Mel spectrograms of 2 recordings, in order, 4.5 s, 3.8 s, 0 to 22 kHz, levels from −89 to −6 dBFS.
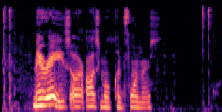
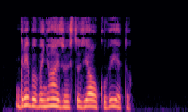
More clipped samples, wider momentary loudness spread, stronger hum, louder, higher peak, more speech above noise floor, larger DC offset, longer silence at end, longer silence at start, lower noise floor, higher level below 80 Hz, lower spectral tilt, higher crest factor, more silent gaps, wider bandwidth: neither; first, 24 LU vs 11 LU; neither; first, -17 LUFS vs -24 LUFS; first, -2 dBFS vs -10 dBFS; first, 61 dB vs 53 dB; neither; first, 1.45 s vs 1.2 s; second, 0.15 s vs 0.3 s; about the same, -77 dBFS vs -77 dBFS; about the same, -66 dBFS vs -68 dBFS; about the same, -5.5 dB/octave vs -5 dB/octave; about the same, 18 dB vs 16 dB; neither; first, 16.5 kHz vs 11.5 kHz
